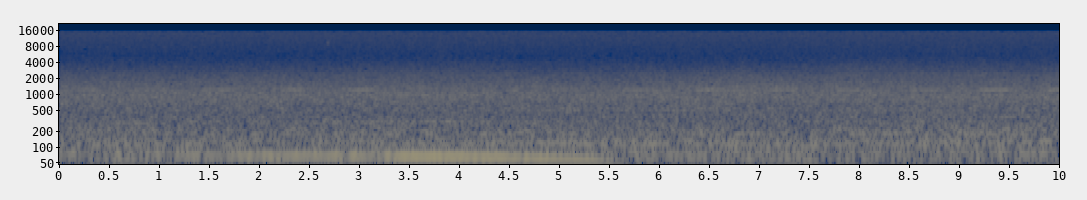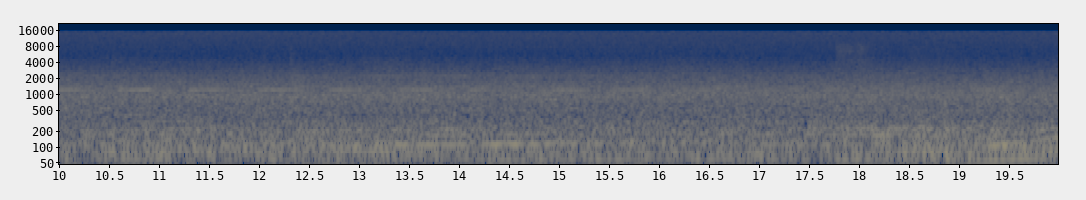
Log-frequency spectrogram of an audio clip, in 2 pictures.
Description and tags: OUTSIDE CONSTRUCTION AMBIENCE FAR 01
Some outside ambience with construction off in the distance recorded with a Tascam DR-40
ambience, outside, roomtone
